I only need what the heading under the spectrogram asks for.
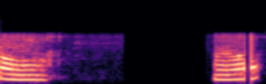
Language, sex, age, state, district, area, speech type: Malayalam, male, 18-30, Kerala, Kasaragod, rural, conversation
